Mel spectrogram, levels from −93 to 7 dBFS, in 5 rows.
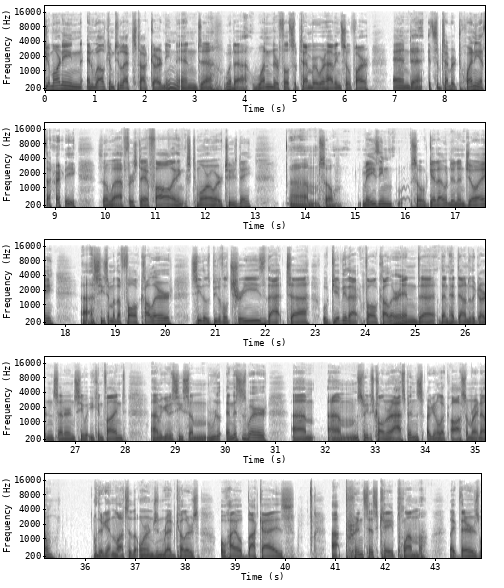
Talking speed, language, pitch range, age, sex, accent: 160 wpm, English, 90-110 Hz, 40-59, male, American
